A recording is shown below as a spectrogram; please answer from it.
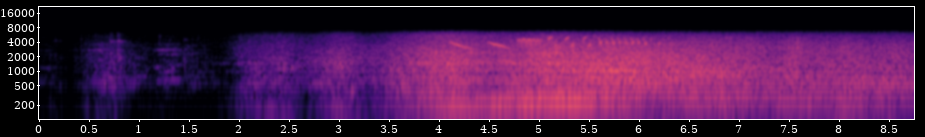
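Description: A car approaching, its engine and tyre noise growing louder over a few seconds and then running on steadily, with a few brief bird chirps in the middle.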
